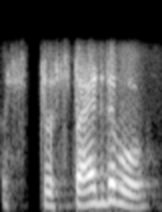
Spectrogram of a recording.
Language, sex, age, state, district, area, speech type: Bengali, male, 18-30, West Bengal, Jalpaiguri, rural, conversation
